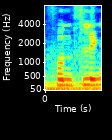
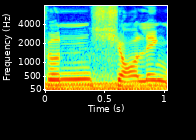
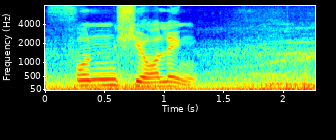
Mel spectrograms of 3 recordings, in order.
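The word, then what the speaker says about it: Phuentsholing: में का स्वागत है वैसे फुलिंग नहीं है फु शॉलिंग है जिस हिसाब से अगर हम नाम को ढंग से प्रोनाउंस करें तो फु शॉलिंग ओ यह कौन है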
